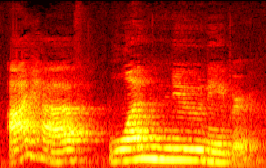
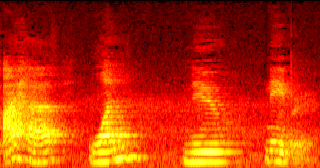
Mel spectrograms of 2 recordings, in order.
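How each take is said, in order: First: The words run together without a break. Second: The words are separated by clear gaps. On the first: The speaker calls it right. "You hear how it's connected?" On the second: The speaker calls it wrong. "If I separated the two"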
